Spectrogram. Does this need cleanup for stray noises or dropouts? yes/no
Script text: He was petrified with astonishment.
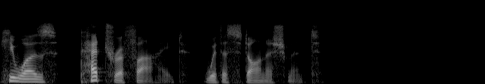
no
